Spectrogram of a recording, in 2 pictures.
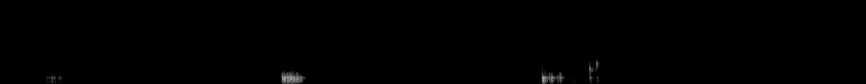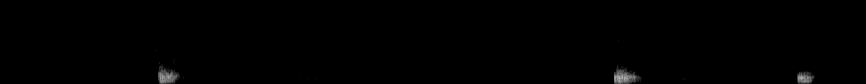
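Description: Short low gurgles and growls every few seconds in a quiet room; ordinary stomach growling.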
